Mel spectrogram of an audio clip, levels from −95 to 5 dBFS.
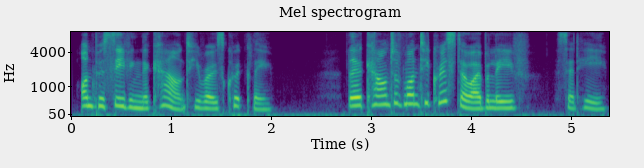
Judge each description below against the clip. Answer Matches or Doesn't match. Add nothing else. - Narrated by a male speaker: Doesn't match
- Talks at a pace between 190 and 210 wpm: Doesn't match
